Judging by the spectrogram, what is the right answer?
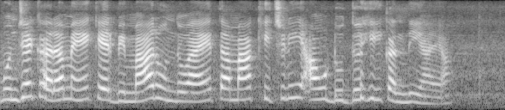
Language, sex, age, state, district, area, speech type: Sindhi, female, 30-45, Maharashtra, Mumbai Suburban, urban, spontaneous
